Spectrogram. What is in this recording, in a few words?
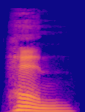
"e" "Hen"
